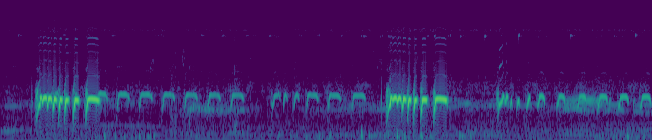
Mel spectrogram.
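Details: Vigorously singing local zebra dove, its song used to make rival doves answer: two loud bursts of rapid staccato cooing, each trailing into a long evenly repeated chain of softer hooked coos.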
